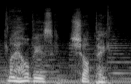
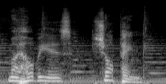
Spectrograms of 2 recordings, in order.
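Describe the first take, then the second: First: The final consonant sounds are cut off. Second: The final consonant sounds are fully pronounced.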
